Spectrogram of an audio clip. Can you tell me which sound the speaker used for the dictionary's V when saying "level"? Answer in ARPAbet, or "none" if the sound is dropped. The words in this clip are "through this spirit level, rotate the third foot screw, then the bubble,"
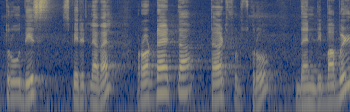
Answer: V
